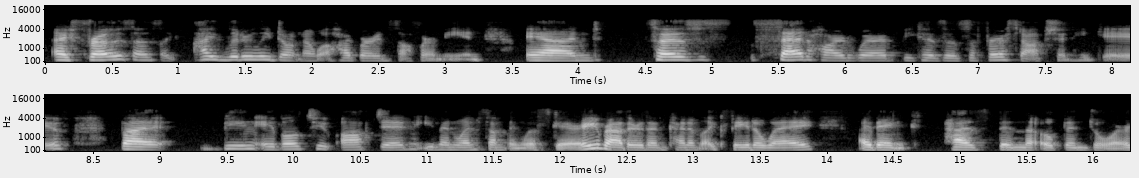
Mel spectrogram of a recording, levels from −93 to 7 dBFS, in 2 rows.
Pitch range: 155-195 Hz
